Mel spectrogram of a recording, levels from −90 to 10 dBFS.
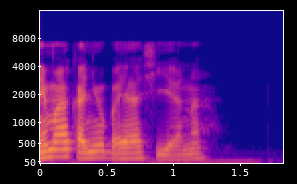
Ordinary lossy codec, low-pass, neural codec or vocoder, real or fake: none; 7.2 kHz; none; real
